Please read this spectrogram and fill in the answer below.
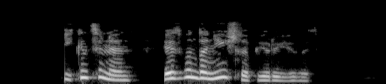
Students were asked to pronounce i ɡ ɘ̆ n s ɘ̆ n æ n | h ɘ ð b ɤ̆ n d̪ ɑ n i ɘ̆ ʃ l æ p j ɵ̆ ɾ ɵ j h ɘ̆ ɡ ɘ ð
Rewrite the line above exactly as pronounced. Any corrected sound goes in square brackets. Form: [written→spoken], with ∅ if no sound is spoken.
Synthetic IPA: i [ɡ→k] ɘ̆ n s ɘ̆ n æ n | h ɘ ð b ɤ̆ n d̪ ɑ n i ɘ̆ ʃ l æ p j ɵ̆ ɾ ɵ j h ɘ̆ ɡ ɘ ð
